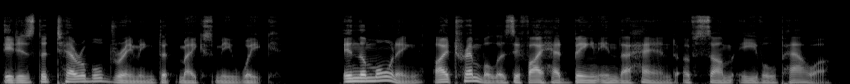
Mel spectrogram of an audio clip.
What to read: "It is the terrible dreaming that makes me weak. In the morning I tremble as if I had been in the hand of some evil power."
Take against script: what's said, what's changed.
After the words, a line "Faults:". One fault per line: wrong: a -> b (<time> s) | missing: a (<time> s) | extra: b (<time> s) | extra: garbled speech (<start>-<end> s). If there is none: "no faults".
"It is the terrible dreaming that makes me weak. In the morning I tremble as if I had been in the hand of some evil power."
Faults:
no faults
